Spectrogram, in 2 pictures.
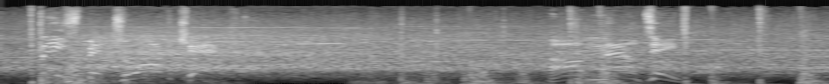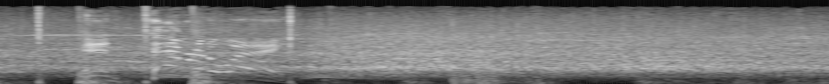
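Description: A large arena crowd cheers and murmurs.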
